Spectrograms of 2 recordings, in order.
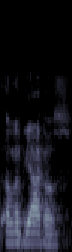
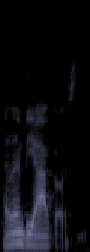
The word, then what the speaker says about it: Olympiakos: Yeah, I'm with Olympiakos. – Olympiakos.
